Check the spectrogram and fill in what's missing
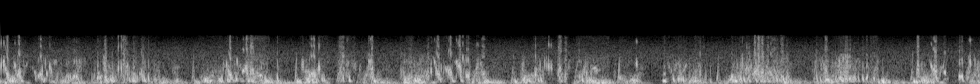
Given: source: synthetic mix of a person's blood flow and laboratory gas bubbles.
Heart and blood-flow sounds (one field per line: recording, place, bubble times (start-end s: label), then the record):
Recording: Doppler ultrasound of blood flow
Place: precordium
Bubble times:
0.00-0.28 s: bubbles
0.31-0.87 s: bubbles
0.95-1.59 s: bubbles
1.72-1.83 s: bubbles
1.98-2.70 s: bubbles
2.75-2.83 s: bubbles
3.00-3.31 s: bubbles
3.36-3.57 s: bubbles
3.66-3.81 s: bubbles
3.99-4.89 s: bubbles
5.21-5.24 s: bubbles
5.32-5.71 s: bubbles
5.75-6.10 s: bubbles
6.13-6.28 s: bubbles
6.33-6.41 s: bubbles
6.60-7.04 s: bubbles
7.28-7.93 s: bubbles
8.12-8.79 s: bubbles
9.13-9.50 s: bubbles
9.55-9.81 s: bubbles
From the record:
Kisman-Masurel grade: 342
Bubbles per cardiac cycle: rolling drumbeat, 9 or more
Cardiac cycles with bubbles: 100%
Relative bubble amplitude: moderate (0.250 to 0.450)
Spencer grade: 3 (all of the cardiac periods contain showers or single bubble signals, but not dominating or overriding the cardiac motion signals)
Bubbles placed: anywhere in the cardiac cycle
